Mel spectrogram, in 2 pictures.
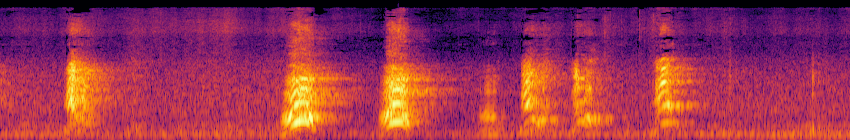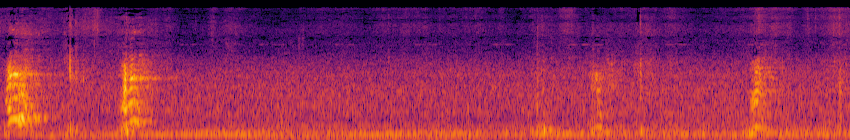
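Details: Herding corgi, a male, chasing down an out-of-control yellow ball: a run of sharp barks and yelps over the first five seconds that fades away, followed by quiet with a few faint yips.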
